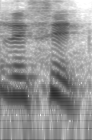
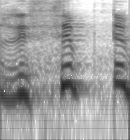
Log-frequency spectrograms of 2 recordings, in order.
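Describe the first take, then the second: First: The p sound is silent. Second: The p sound is pronounced. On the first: The speaker calls it right. "पी silent हो जाता है" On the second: The speaker calls it wrong. "बहुत से लोग इसे रिसिप्ट भी पढ़ते हैं जो कि सही नहीं है"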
